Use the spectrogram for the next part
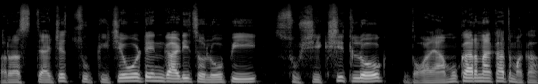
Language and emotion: Goan Konkani, disgusted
